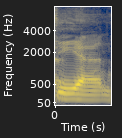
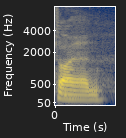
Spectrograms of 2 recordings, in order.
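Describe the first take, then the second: First: The name begins with a 'dee' sound. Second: The name begins with a 'die' sound. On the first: The speaker calls it right. "Deanne, not Diane" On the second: The speaker calls it wrong. "not Diane"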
